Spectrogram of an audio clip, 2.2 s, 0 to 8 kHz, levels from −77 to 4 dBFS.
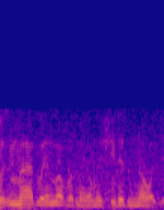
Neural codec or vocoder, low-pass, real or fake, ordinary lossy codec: none; 7.2 kHz; real; AAC, 16 kbps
